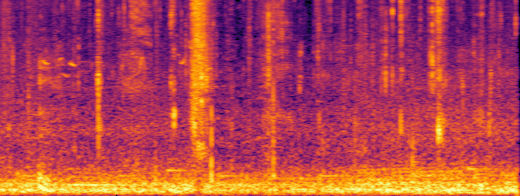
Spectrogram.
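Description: Close, wet chewing and biting of young jengkol and chicken skin satay with spicy jontor sambal, a dense run of crunchy, squishy mouth sounds with a few sharper bites, no talking.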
